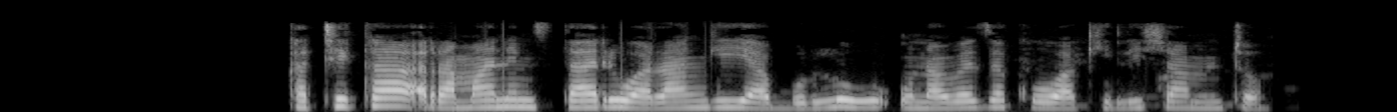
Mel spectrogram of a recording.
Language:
Swahili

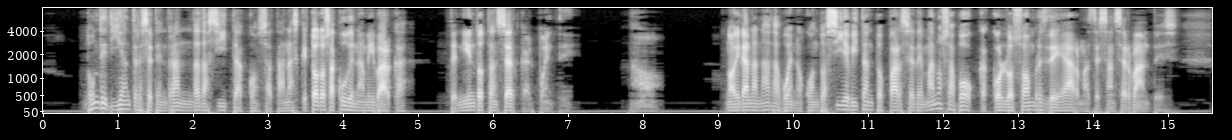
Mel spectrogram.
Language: Spanish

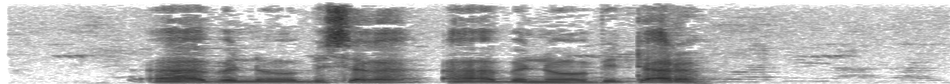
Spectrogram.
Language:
Bafut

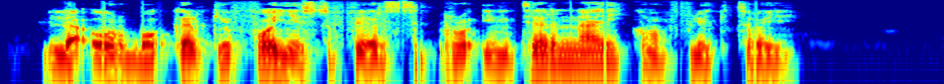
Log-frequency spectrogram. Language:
Esperanto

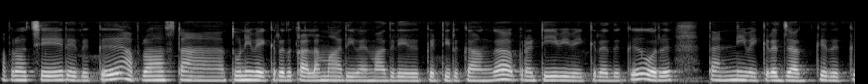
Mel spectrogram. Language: Tamil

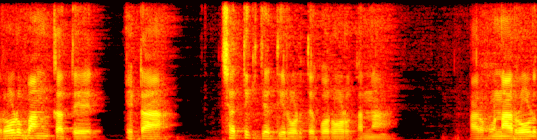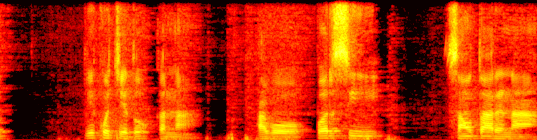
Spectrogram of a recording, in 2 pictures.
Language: Santali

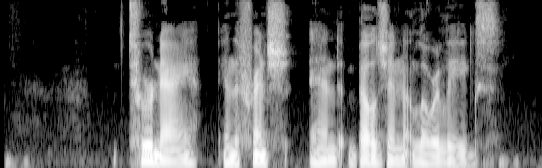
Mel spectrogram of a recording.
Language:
English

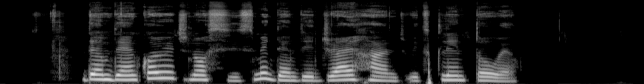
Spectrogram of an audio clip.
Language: Nigerian Pidgin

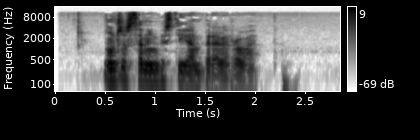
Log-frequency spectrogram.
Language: Catalan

